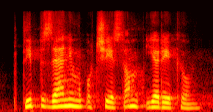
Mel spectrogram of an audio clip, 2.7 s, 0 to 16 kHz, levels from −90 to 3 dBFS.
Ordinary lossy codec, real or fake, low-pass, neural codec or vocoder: none; fake; 10.8 kHz; codec, 16 kHz in and 24 kHz out, 0.8 kbps, FocalCodec, streaming, 65536 codes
